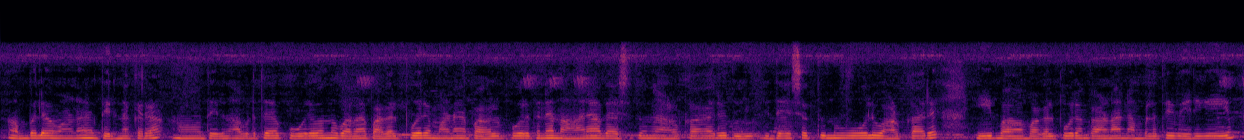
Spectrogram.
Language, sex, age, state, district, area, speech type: Malayalam, female, 45-60, Kerala, Kottayam, rural, spontaneous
